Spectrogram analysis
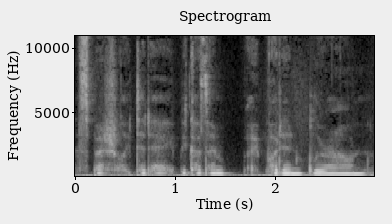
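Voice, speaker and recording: Woman playing Jill Valentine, whispering calm recruiter. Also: fairly high pitch. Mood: calm, confiding. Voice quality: breathy, whispered. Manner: gentle, unhurried, hushed, matter-of-fact. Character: calm, confident female police special-forces recruiter. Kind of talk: soft-spoken ASMR roleplay.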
